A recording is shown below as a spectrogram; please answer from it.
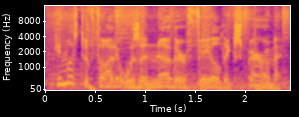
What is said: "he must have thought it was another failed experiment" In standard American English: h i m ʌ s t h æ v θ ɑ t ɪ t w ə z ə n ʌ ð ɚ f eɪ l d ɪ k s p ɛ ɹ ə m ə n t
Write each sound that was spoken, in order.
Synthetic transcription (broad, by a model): h i m ʌ s t h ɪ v θ ɑ t ɪ t w ə z ə n ʌ ð ɚ f eɪ l d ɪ k s p ɛ ɹ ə m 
